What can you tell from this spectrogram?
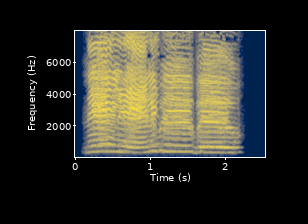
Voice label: Kids Nanny Nanny, Boo, Boo; Human; Talking Sound Effects; Voice

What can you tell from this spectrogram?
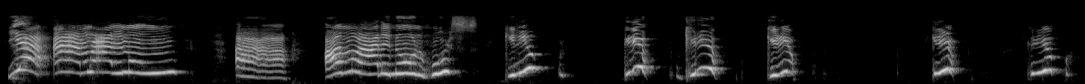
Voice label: Im Riding A Horse, 1 boy, 8 yrs; Talking Sound Effects

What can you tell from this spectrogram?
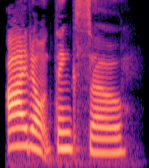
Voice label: Response, 1 girl, 12 yrs.; IDontThinkSo2; Talking Sound Effects; Sound Effects:Voice; VoiceBox

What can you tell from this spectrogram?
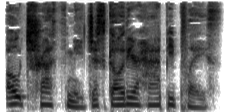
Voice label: Go To Happy Place, Male; Talking Sound Effects

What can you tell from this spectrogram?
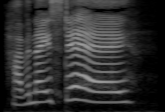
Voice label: "Have A Nice Day", Etiquette, 1 girl, 12 yrs.; Talking

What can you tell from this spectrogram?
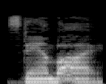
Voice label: Robot Voice "Stand By"; Robot Type 2 voice; Lynne Music

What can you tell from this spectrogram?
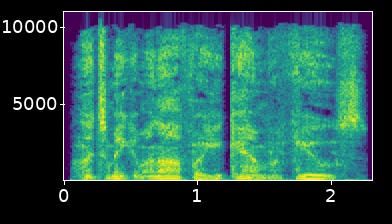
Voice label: Make An Offer, Mafia, gangster; Talking Sound Effects

